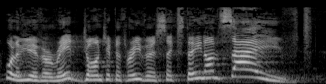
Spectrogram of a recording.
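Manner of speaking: high, loud, rushed excitement building to a shout; overjoyed exclamation. Acted. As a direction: burst out with it, elated. Acted convert, overjoyed at salvation.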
